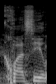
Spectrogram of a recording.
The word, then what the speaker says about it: Kwasi: Think like Quasi, like Jesse.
